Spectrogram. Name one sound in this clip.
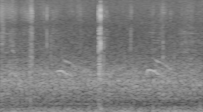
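A football smacks into a player's hands as it is caught.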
